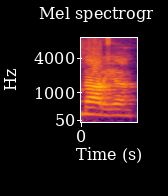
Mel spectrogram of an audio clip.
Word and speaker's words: Nerija: Yeah, it's like a Lithuanian way where it's spelled with an R. Like Nerija. Like it actually is pronounced Nadia, but it's...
